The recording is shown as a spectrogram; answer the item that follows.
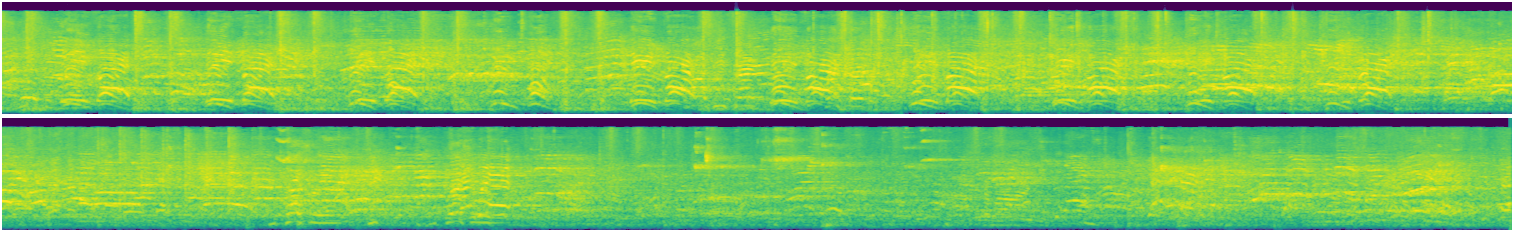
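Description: Basketball bouncing on a hardwood gym floor amid many overlapping spectator voices talking and calling out in the hall. The crowd quiets somewhat for a few seconds past the middle, then picks up again.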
